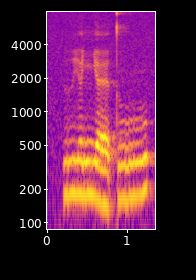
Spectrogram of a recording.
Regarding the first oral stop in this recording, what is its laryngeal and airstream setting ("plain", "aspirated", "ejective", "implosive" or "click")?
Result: plain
